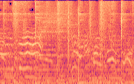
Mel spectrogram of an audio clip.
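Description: High, wavering shouts and squeals from children running, over background music with held notes and a low beat.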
